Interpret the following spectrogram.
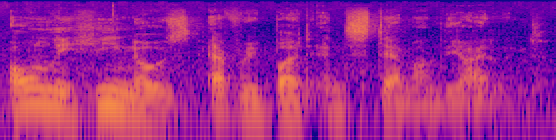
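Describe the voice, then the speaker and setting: A man's voice: medium pitch, very animated, brisk, vocal fry, darkish tone, slight background noise. A man playing an earnest, conciliatory male lab leader in a mystery video game. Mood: explaining. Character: ailing, earnest man who leads a laboratory.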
